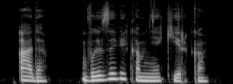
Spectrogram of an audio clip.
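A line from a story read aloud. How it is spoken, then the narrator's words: Decisive tone. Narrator (Russian): проговорила решительным тоном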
